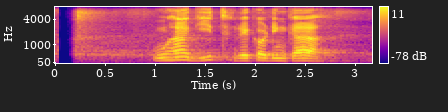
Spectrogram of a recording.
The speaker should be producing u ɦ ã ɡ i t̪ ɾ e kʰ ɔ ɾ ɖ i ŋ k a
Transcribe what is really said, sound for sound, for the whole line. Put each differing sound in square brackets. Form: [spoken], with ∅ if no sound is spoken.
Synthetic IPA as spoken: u ɦ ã ɡ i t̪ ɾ e [k] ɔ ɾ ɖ i ŋ k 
